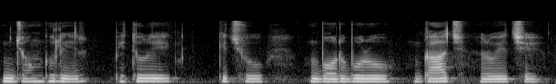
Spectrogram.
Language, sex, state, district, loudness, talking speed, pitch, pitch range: Bengali, male, West Bengal, Cooch Behar, -18 LUFS, 75 wpm, 135 Hz, 130-140 Hz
